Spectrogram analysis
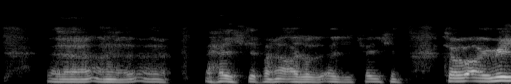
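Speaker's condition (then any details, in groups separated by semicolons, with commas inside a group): Cerebral palsy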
